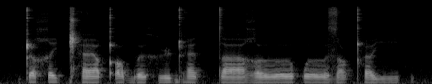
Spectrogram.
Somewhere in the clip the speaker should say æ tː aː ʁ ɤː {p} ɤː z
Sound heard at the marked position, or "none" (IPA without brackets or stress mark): p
